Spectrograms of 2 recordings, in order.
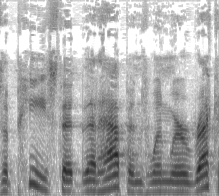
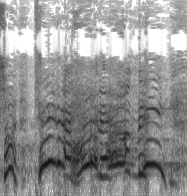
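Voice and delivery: put-on pleading toddler voice; 9 dB louder, much slower than usual. Imitating grandson crying for help.

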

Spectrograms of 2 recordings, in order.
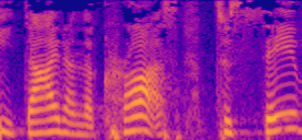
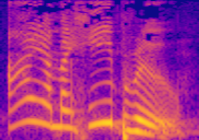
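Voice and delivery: louder, higher leading call, each word set out clearly; call-out for children to repeat; 6 semitones higher, 5 dB louder than usual. Shown as a demonstration. Teacher calling the verse for children to echo back. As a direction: call the phrase out so the class can echo it. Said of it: "we're gonna say the Bible verse together".

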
